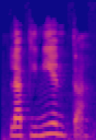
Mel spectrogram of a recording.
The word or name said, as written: la pimienta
